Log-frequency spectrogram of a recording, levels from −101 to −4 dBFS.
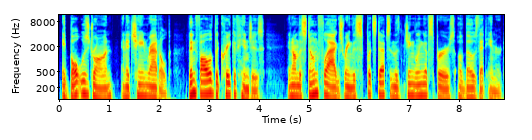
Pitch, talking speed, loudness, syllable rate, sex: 110 Hz, 210 wpm, -22 LUFS, 5.2 syllables/s, male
